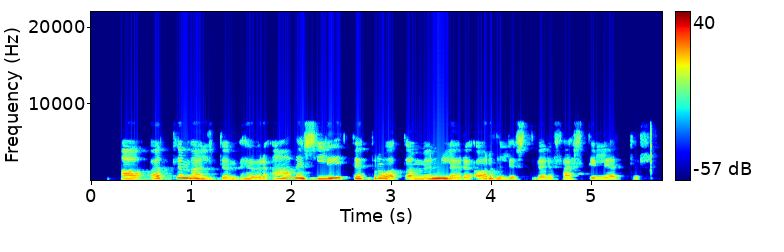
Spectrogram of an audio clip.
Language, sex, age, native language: Icelandic, female, 50-59, Icelandic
